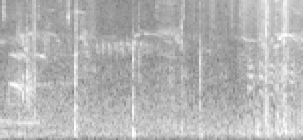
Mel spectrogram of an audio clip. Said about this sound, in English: Seagulls!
